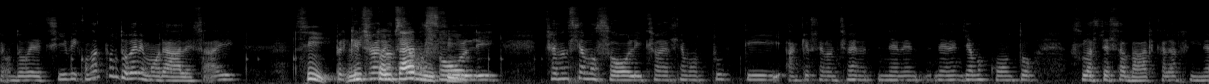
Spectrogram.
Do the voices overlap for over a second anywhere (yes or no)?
yes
